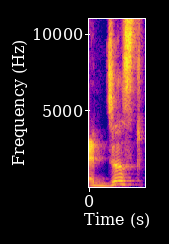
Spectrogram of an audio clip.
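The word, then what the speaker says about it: adjust: ये देखो, ए और जे के बीच में जब जब डी मिलता है तो डी को आप हटा दीजिए और उसको उच्चारण वैसे करो कि डी नहीं है, एडजस्ट, ठीक है।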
